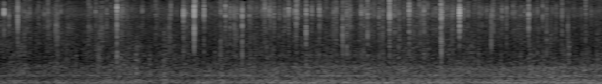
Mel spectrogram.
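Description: Crackling fire: irregular sharp snaps and pops over a steady low rumble.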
